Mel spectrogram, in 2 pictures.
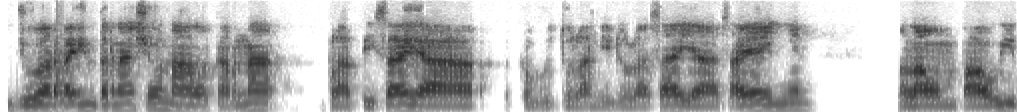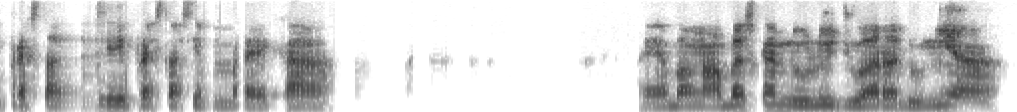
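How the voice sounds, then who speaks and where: A man in his twenties, an athlete, gives a casual personal account at a coaching clinic, hesitating often with lots of fillers and restarts. His mid-range voice sounds slightly bright. The lo-fi recording has no echo.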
